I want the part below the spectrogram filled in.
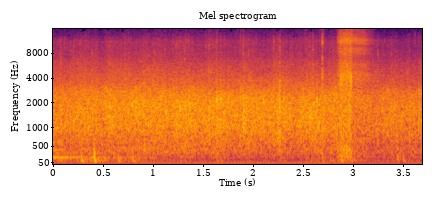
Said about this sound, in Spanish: ¿Cuántos dicen amén, amado hermano? Denle un aplauso a Dios si usted está entendiendo esto.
